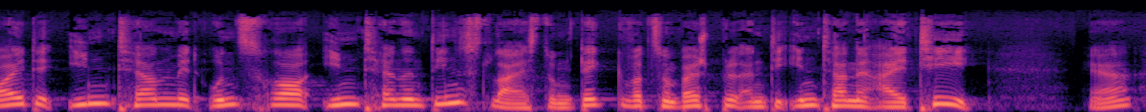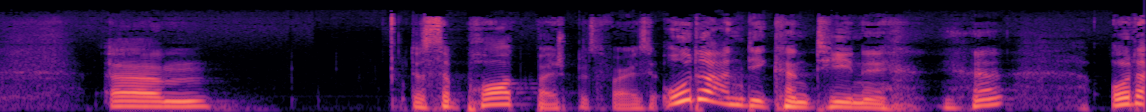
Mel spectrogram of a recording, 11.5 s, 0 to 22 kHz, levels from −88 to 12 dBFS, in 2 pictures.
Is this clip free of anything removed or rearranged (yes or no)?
yes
